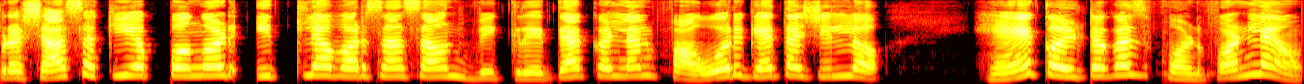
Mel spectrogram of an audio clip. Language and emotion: Goan Konkani, angry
